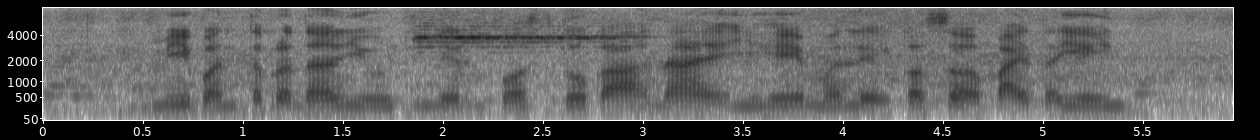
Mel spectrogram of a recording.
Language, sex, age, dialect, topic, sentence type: Marathi, male, 18-24, Varhadi, banking, question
